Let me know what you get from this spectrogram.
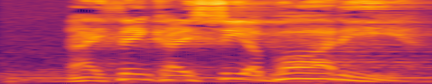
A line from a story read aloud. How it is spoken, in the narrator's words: the man on point exclaimed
